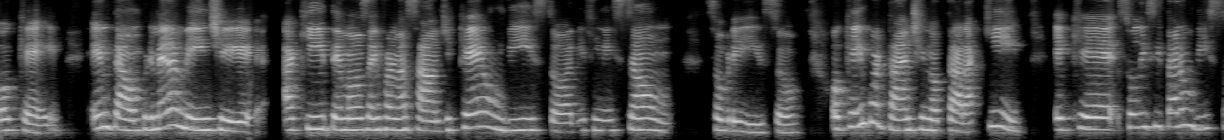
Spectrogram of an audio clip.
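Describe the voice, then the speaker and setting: In an English accent, a woman speaks fairly slowly with a high pitch and ordinary pitch variation. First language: English (speaking Portuguese). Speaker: consular official. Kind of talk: presentation.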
